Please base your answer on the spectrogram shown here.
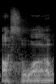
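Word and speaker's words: Auxerrois: around, pop ups and things, like, what is Asawa? And, and I, the first time I read it, I certainly mispronounced it, but it's spelled A U X E R R O I S. So not phonetically Ossawa, but that's, that's how they pronounce it.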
